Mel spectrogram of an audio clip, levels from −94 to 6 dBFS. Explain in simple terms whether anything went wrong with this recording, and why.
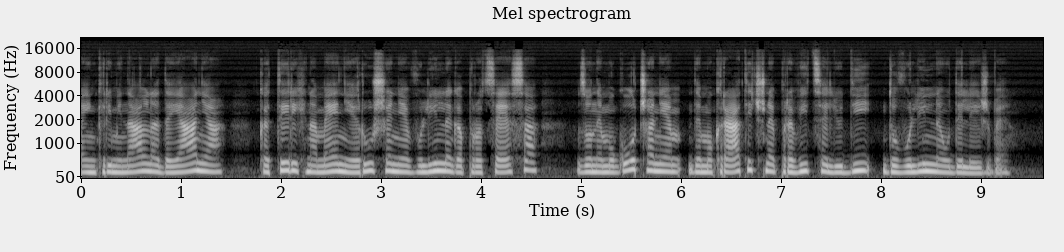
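Throughout the whole clip the speech sounds hollow and a little boxy, as if heard through a tube. That is channel delay (comb filtering): one channel arrives a bit under a millisecond late, and when the two are mixed together they cancel each other at evenly spaced pitches, starting around 700 Hz. Unlike simple muffling, the treble isn't just dulled; certain pitches are scooped out. Unlike room echo, there is no audible repeat or tail.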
